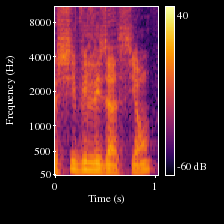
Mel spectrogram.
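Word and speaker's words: civilisation: 보통은 뭐 영국도 마찬가지긴 한데 뭐 그래서 불어 발음으로 시빌리자시옹 발음 조심하세요.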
